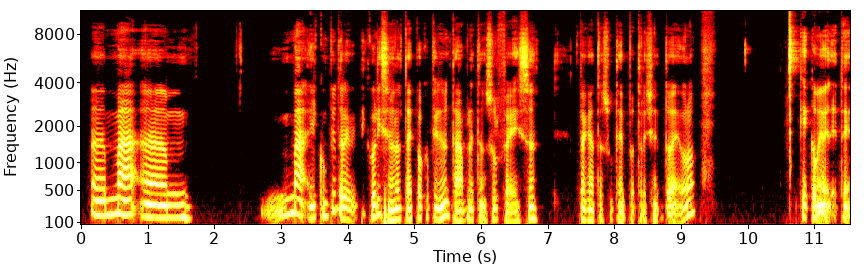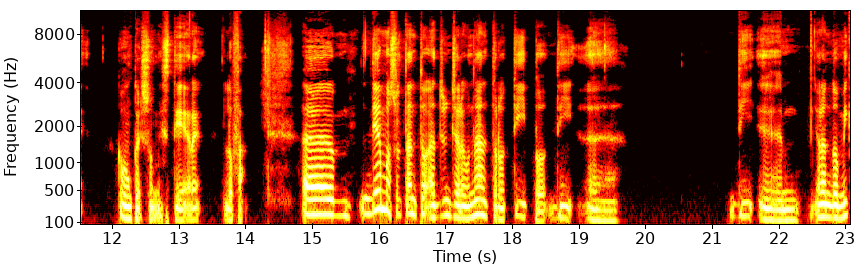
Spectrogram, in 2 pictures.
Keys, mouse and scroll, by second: 8.6-10.4 middle drag, 20.2-21.8 drag.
